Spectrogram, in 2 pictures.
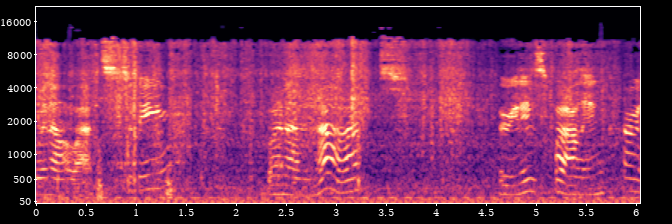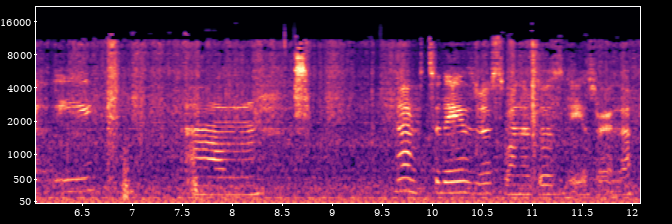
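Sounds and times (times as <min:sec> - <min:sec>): woman's voice: 0:00.0 - 0:01.5, 0:02.2 - 0:03.8, 0:04.6 - 0:06.8, 0:07.5 - 0:08.8, 0:09.6 - 0:12.0
car cabin hum: 0:00.0 - 0:12.0.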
